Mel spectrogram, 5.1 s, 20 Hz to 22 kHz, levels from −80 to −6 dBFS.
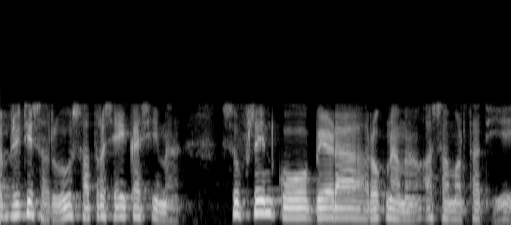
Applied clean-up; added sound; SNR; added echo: none; none; none; none.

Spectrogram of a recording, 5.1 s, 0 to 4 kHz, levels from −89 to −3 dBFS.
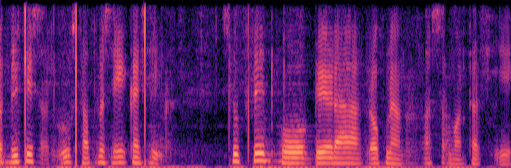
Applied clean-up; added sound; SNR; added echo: neural separator model SepFormer WHAMR!.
